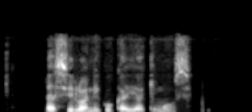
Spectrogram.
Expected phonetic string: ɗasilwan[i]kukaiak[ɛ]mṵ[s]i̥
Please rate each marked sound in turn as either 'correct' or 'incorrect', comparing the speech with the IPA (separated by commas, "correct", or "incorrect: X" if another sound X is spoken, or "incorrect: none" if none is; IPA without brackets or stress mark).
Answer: correct, incorrect: i, correct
